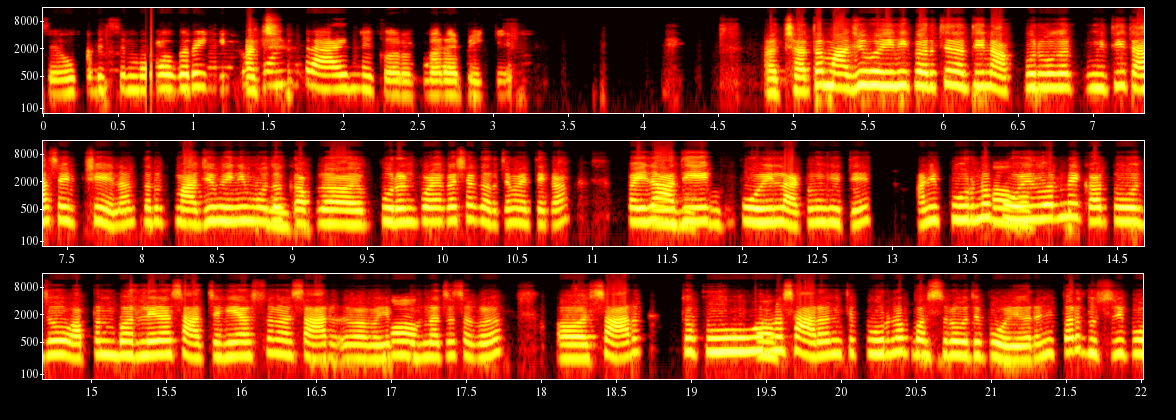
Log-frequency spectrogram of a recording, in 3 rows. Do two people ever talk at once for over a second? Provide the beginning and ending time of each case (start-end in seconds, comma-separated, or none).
none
